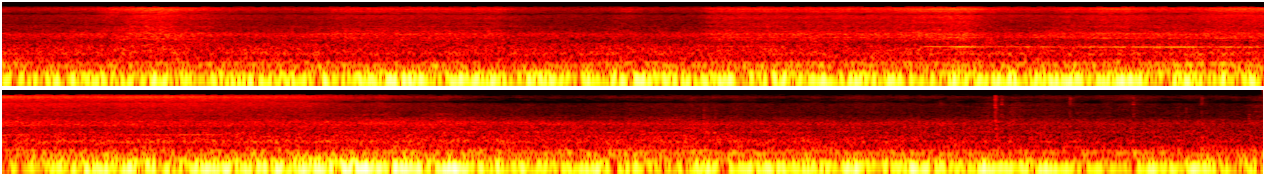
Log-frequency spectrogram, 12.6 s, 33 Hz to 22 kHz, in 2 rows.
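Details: Volvo XC90 2.4 D5 diesel under acceleration: a thin steady mid-pitched whine rises over road rumble, then fades; it occurs only when accelerating, alongside a strong diesel smell inside and some hesitation. Cause unclear.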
